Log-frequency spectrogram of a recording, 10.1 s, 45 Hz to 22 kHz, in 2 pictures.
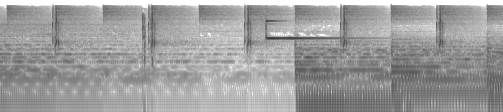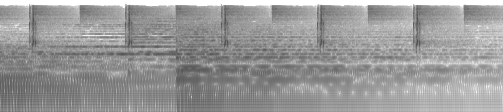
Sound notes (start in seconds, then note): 0.1 pop music plays; 1.4 click; 2.6 bell chime; 5.9 pop music plays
